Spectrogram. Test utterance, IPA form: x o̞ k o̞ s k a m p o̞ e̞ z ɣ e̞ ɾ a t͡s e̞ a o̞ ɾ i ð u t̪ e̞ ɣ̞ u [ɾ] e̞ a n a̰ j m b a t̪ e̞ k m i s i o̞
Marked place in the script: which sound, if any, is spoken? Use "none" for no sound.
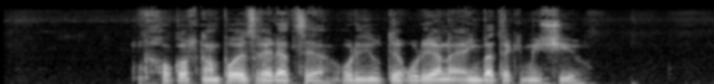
ɾ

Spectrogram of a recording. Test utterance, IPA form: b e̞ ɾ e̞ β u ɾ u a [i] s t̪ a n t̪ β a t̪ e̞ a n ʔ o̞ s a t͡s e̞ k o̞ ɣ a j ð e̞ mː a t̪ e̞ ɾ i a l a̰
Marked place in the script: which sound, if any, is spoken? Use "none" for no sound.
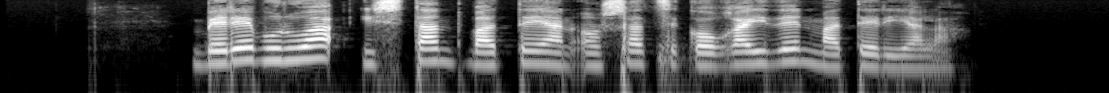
i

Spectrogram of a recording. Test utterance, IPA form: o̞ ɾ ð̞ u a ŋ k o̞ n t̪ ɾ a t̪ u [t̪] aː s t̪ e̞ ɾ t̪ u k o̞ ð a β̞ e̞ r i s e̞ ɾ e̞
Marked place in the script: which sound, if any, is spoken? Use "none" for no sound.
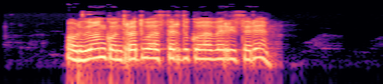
none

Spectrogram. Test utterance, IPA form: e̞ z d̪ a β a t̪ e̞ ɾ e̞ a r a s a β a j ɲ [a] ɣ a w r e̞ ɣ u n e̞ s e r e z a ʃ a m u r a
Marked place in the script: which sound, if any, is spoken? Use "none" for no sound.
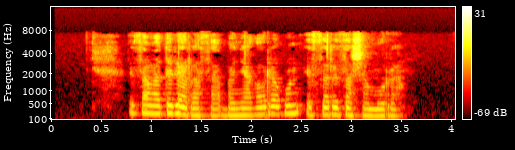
a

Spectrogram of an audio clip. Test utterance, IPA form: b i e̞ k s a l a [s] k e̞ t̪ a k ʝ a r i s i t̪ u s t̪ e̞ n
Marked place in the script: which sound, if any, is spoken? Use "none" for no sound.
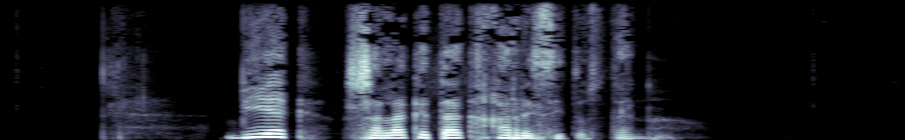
none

